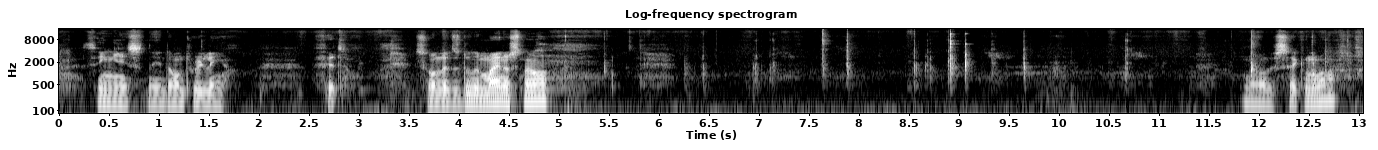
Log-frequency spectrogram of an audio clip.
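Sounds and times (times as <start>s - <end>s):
metallic clicks of hand tools: 5.4s - 9.8s.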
